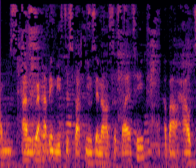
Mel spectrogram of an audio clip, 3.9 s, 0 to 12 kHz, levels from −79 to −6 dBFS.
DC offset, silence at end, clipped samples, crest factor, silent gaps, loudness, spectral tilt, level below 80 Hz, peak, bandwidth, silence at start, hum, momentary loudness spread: under 0.1%; 0 s; under 0.1%; 20 dB; none; -27 LUFS; -4.5 dB/octave; -50 dBFS; -8 dBFS; 11.5 kHz; 0 s; none; 8 LU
